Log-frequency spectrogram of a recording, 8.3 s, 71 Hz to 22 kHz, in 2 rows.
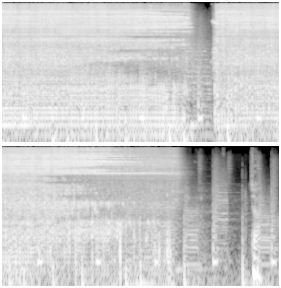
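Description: A Milwaukee M18 cordless impact wrench hammers at a tightly seized 22 mm nut, giving a loud continuous rapid rattling burst with a brief break, then stuttering shorter bursts as the trigger is released and squeezed again.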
